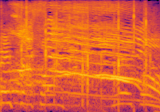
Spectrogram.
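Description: Several young voices shouting and cheering over each other, with long drawn-out calls falling in pitch and a few sharp clicks among them.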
